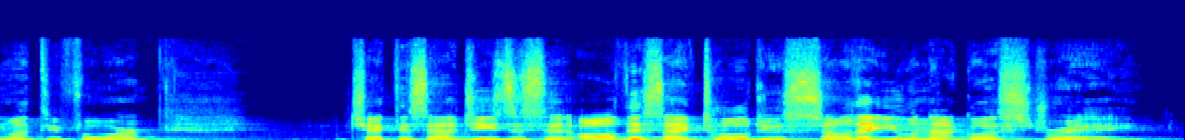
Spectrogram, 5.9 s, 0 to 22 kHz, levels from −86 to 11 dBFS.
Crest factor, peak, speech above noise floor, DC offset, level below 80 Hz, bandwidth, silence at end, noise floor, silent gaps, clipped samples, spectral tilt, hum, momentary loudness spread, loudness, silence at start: 20 dB; -6 dBFS; 32 dB; under 0.1%; -62 dBFS; 16 kHz; 0.2 s; -57 dBFS; none; under 0.1%; -3.5 dB/octave; none; 12 LU; -25 LUFS; 0 s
